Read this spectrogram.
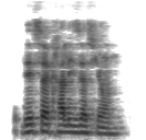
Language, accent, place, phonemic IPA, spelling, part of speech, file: French, France, Lyon, /de.sa.kʁa.li.za.sjɔ̃/, désacralisation, noun, LL-Q150 (fra)-désacralisation.wav
- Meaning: desecration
